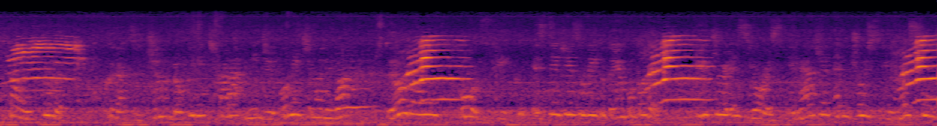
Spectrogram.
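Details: Tabby Maine Coon cat meowing indoors: four loud, drawn-out meows, each starting high and bending downward, spaced several seconds apart, with softer low murmuring sounds between them.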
